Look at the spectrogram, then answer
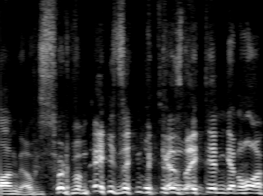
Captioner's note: laughing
